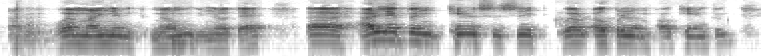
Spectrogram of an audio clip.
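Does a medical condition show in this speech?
Yes: cerebral palsy; mildest kind.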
